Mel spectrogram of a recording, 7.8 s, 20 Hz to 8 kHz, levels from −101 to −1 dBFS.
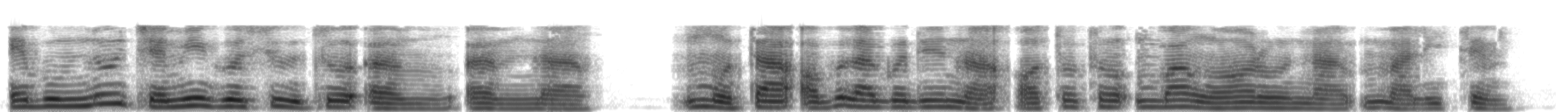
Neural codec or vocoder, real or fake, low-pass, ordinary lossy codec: autoencoder, 48 kHz, 128 numbers a frame, DAC-VAE, trained on Japanese speech; fake; 7.2 kHz; AAC, 16 kbps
